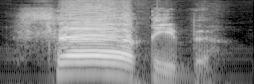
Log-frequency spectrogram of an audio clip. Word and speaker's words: ثاقب: alif a tha, and we do not elevate the back of the tongue when we pronounce the letter tha. Examples: ثاقب, ثاقب, ثاقب.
